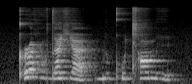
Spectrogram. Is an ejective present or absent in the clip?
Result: present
